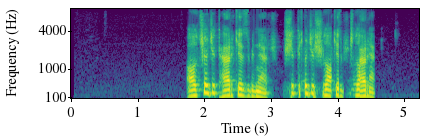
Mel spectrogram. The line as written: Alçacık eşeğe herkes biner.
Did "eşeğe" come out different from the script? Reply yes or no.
yes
